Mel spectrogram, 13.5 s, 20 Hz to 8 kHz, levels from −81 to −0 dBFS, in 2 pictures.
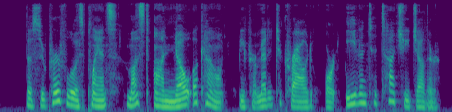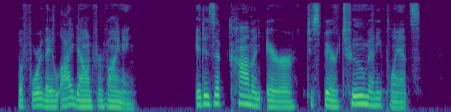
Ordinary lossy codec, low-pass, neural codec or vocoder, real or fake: AAC, 48 kbps; 7.2 kHz; none; real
